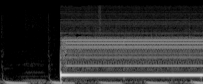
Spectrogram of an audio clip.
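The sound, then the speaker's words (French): A steady electronic telephone line tone sounds as a number is dialled to call a listener. It comes on abruptly after a brief stretch of low rhythmic thumps and then holds loud and unbroken. “Allez, c'est parti, on y va, on appelle tous les numéros que vous nous avez laissés sur le mail de Toff”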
